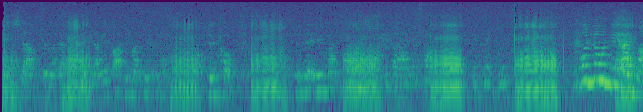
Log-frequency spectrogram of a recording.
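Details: Rapid, irregular grunting and wheezy snoring with snorts and whistling tones from a sleeping pug dog; snoring in a flat-faced breed.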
